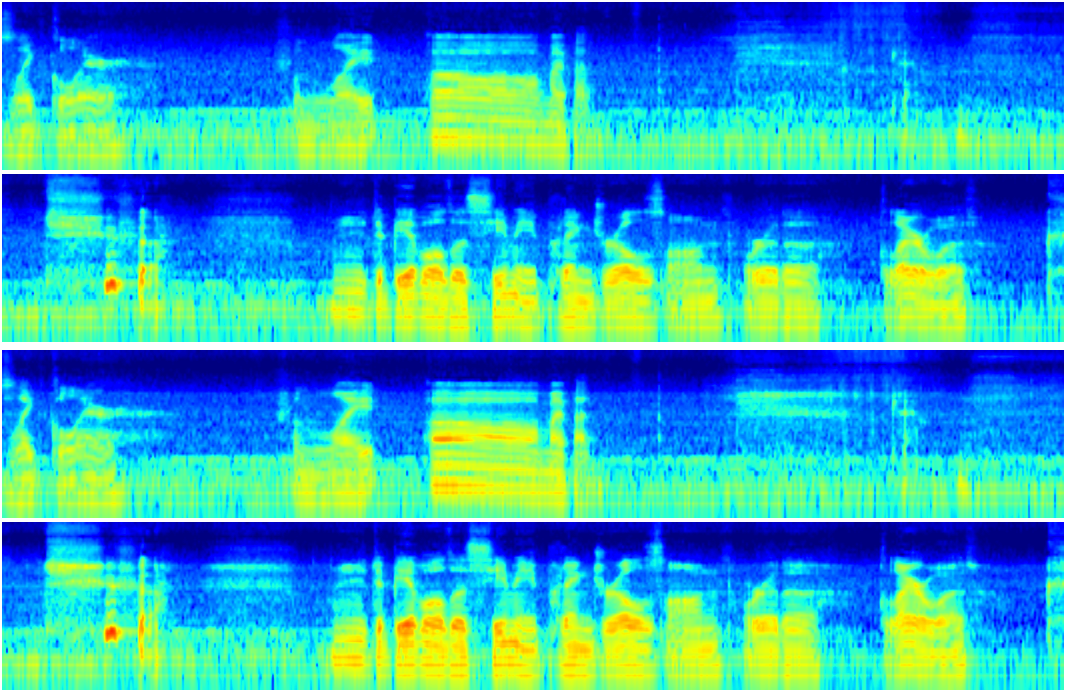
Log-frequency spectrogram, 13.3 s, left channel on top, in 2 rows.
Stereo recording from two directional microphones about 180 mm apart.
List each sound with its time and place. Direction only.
0.0 s speech: 35° right (ahead or behind)
2.0 s speech: 35° right (ahead or behind)
6.9 s a sound: 30° right (ahead or behind)
8.7 s speech: 30° right (ahead or behind)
